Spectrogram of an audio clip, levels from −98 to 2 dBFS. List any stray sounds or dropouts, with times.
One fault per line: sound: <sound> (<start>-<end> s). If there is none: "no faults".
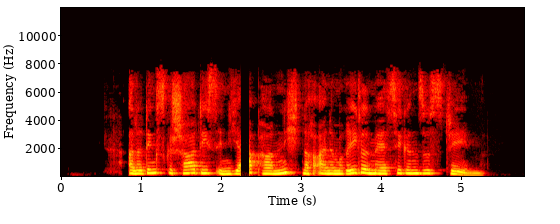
sound: dropout (2.2-2.4 s)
